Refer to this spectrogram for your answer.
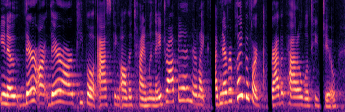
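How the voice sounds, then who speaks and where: Her high-pitched voice moves with lively intonation as the woman speaks. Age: 60s. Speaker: public commenter. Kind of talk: public comment at city meeting.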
